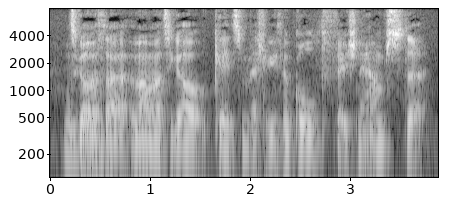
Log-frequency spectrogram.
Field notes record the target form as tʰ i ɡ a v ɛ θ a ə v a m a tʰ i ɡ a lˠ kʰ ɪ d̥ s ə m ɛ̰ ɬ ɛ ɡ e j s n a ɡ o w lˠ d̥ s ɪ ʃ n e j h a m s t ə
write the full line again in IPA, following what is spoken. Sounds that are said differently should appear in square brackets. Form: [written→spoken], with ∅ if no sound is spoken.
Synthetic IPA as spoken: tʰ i ɡ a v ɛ θ a ə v a m a tʰ i ɡ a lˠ kʰ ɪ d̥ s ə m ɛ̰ ɬ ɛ ɡ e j [s→θ] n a ɡ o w lˠ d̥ [s→f] ɪ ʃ n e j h a m s t ə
